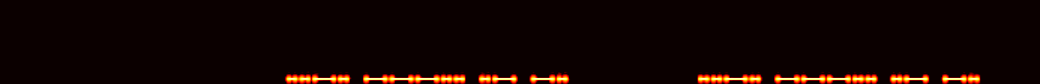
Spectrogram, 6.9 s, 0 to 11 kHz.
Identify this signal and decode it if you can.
Morse code, heard as a keyed tone, about 28 wpm, 700 Hz. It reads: F8AN F8AN
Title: DXCC-100 Call Signs - 4 Characters - Repeated 2x - 28wpm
